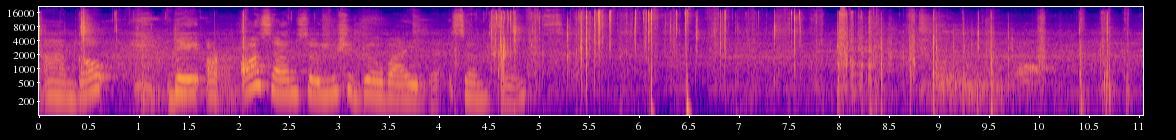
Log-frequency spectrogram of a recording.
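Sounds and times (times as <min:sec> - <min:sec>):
slime squished by hand: 0:04.5 - 0:07.7.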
